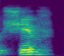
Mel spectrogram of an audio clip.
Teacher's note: once again the S is a sh because it's next to an i and the BH there is said like a v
